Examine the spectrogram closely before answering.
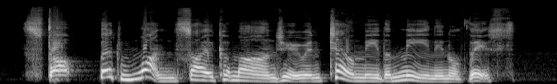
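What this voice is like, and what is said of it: Loud roaring lion voice. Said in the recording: “he roared in a loud voice 3 times”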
